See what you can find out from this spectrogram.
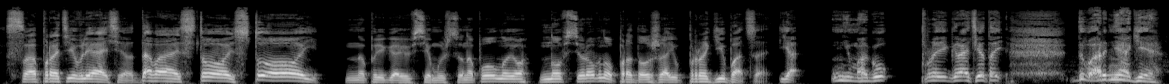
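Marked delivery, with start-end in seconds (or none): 0.1-3.3 slow, building to a louder cry; straining shout. Acted. Hero fights the spell. 7.8-11.6 high, pained defiance through teeth; strained defiant cry. Acted. Hero refuses to lose to mongrel.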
